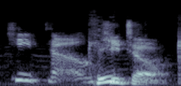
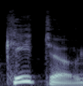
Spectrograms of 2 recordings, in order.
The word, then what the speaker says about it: Quito: Missionaries in is it Quito or Quito? – Quito. – Quito. No, U. It's Quito, Ecuador. – Right. It's not pronounced with the U.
